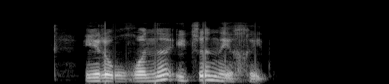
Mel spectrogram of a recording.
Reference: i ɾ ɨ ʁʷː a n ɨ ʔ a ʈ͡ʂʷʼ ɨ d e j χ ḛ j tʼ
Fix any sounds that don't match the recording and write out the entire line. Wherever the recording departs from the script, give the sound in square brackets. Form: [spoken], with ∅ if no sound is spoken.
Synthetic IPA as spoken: i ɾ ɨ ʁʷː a n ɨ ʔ [i] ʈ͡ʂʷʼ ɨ [n] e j χ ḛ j tʼ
